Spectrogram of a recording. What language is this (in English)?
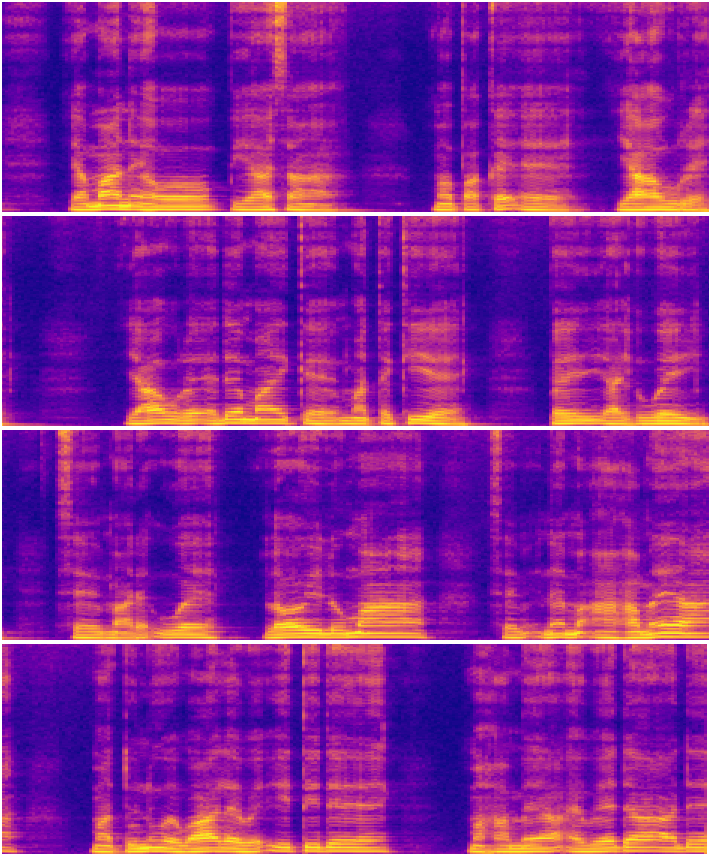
Wemale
